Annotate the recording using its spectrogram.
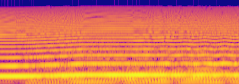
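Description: Electronic keyboard holding one long lead note with a slight vibrato, joined about a quarter second in by a sustained lower chord: the opening of a song.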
